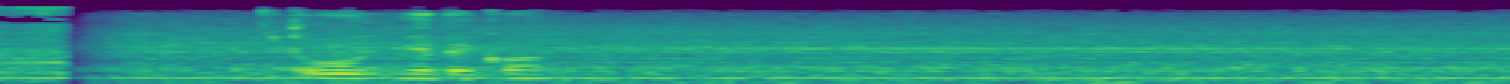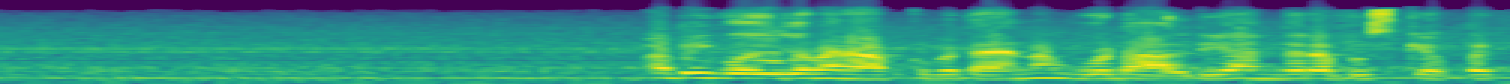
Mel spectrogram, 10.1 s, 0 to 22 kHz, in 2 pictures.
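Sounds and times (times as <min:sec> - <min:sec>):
faint high whine: 0:00.0 - 0:10.0
machine humming: 0:00.0 - 0:10.0.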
